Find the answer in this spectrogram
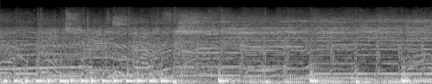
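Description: Live band playing a loud worship-rock song on electric guitars, bass and drum kit, with a steady driving beat.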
